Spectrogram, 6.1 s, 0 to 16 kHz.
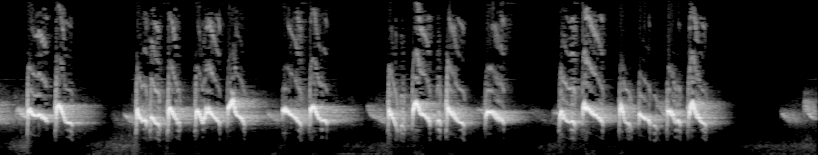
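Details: Malaysian white-eye kept as a songbird in Singapore, stable warm sunny weather, 20 March 2023, in buka song: continuous high jerky chirps, rising and falling quickly, in four lively bursts.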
